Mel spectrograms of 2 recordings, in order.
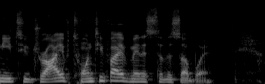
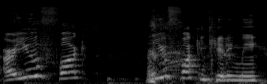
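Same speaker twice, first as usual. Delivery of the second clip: outraged disbelief; 14 semitones higher than usual. Real, not acted. Host stunned by the Mario voice, high outraged disbelief.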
